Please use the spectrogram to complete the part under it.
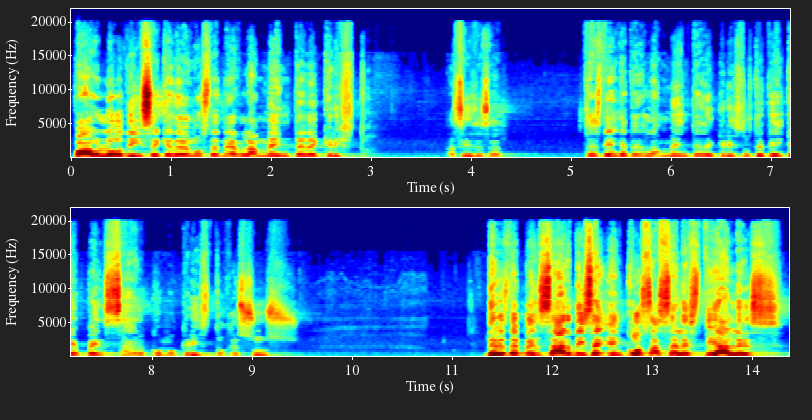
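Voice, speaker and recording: A male guest pastor preaching a sermon, lively and asking the audience questions. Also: on the high side, slow pace. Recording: long hall reverb.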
